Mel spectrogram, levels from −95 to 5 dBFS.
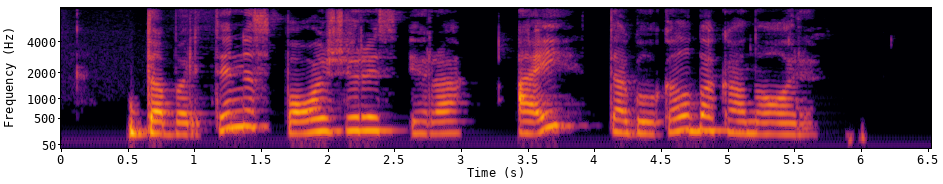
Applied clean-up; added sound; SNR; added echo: classical method spectral subtraction.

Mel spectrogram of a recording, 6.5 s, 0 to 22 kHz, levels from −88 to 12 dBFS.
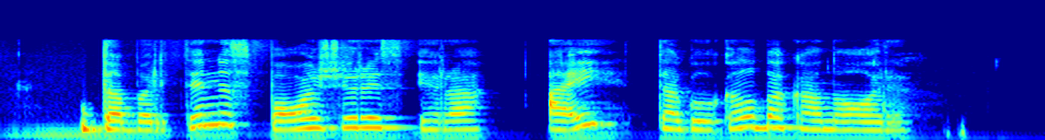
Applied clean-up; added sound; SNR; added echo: neural mask model RNNoise.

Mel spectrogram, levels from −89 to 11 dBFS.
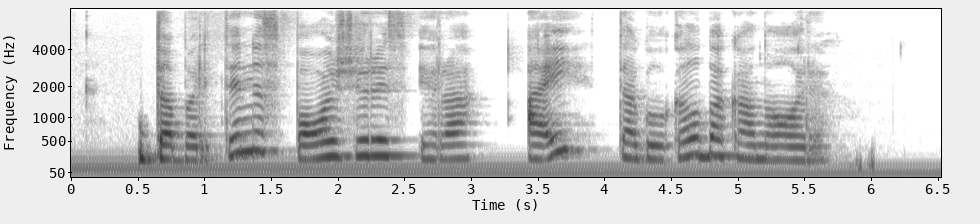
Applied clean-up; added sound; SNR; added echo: none; Piano; 16 dB; none.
